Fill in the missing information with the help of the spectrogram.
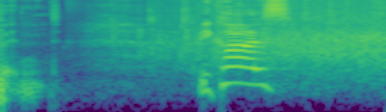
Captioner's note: audience applauds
